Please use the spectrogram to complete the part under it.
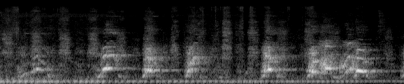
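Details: Rottweiler dog in the mating process giving a run of brief tonal whimpers, about two per second and slightly irregular, over a steady low engine-like hum.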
